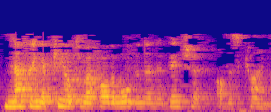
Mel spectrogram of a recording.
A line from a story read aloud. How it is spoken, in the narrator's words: said Edith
